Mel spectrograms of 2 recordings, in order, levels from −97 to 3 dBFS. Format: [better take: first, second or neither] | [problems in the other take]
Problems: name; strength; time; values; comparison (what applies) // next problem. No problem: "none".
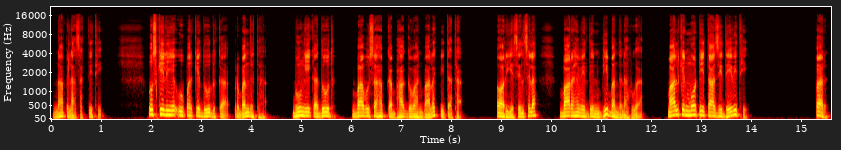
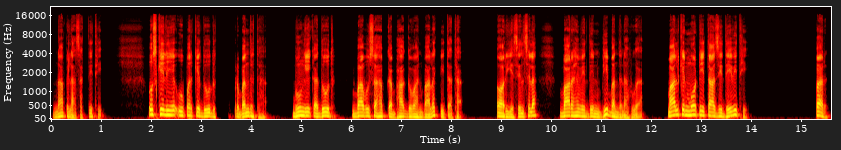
first | audio cutting out; at 3.5 s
